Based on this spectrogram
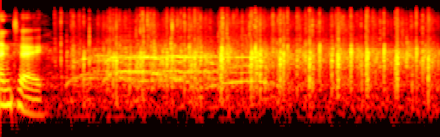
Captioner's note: applause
